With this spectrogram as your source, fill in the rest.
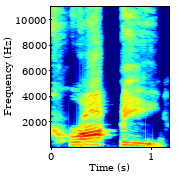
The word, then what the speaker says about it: crappie: this is an awfully crappy subject that's why I'm saying you know when people pronounce that word the fish is called crappie not crappy because why would you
